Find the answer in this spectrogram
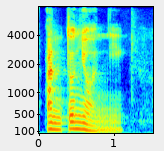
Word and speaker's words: Antonioni: I remember seeing The Red Desert by Antonioni, and you really have to say it like that. Antonioni.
